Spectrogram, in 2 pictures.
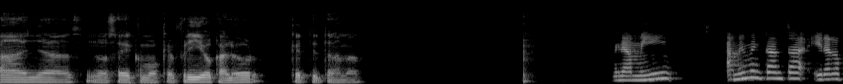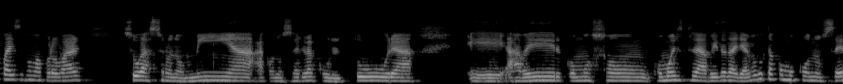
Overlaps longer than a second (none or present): none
